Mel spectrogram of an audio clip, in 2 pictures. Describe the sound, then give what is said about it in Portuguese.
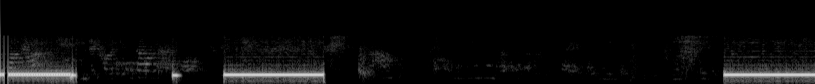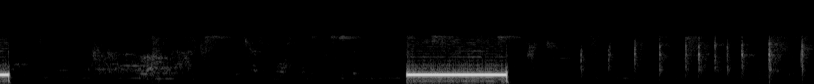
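Telephone tone after a dropped call: four steady, mid-pitched beeps of about a second each at uneven intervals, with near silence and a few faint clicks between them. “a ligação caiu. Desculpa, caiu, viu?”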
